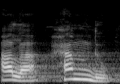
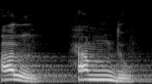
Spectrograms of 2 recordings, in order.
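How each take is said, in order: First: An extra vowel follows the l sound. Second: The l sound closes the syllable with no vowel. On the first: The speaker calls it wrong. "আলা আলা আলা হামদু এমন করে উচ্চারণ করি, সেটা কিন্তু ভুল।" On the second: The speaker calls it right. "আসলে তার উচ্চারণটা হলো আল আল হামদু"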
